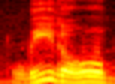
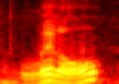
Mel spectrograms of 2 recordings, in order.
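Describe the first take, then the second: First: The name does not sound like 'little'. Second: The name sounds just like 'little'. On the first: This is thought to be the proper pronunciation. "I think it's Lidl" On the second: This is the speaker's own habitual pronunciation. "but I pronounce it little, like it's actually little"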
